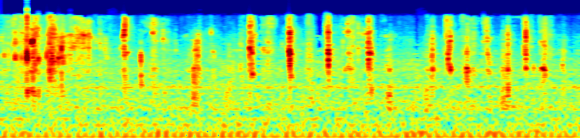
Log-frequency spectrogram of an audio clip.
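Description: Close-miked mukbang eating: a person biting into and chewing a large stuffed wrap, with a string of irregular sharp crackling clicks, a few a second.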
